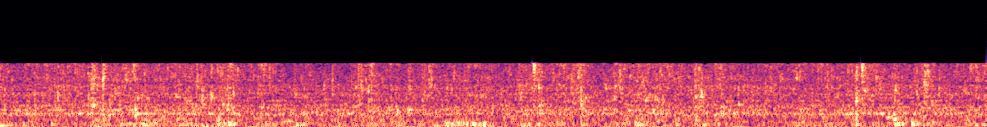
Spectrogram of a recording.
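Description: Toilet flushing: water rushing as it swirls around the bowl and down the drain, with many small gurgling clicks and pops.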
